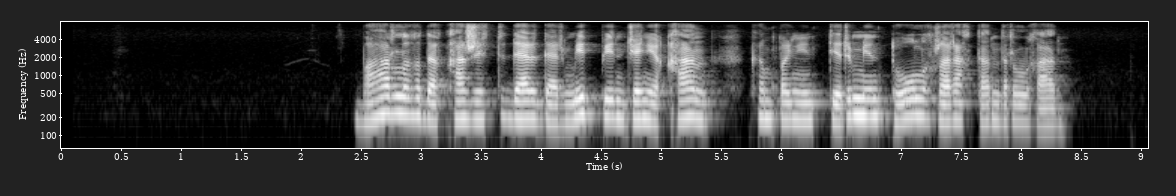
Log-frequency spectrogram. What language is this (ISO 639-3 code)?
kaz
